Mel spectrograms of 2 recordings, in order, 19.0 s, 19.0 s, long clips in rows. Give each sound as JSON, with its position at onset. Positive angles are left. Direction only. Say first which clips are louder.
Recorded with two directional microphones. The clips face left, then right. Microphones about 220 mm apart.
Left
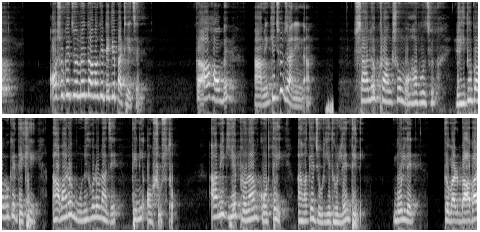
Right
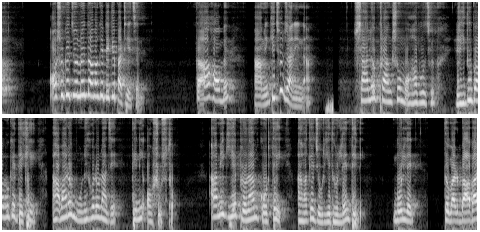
{"t": 0.9, "sound": "a woman's voice", "louder": "right 4 dB", "side_deg": -30}
{"t": 3.8, "sound": "a woman's voice", "louder": "right 1 dB", "side_deg": -35}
